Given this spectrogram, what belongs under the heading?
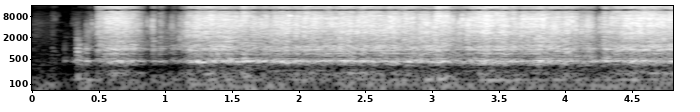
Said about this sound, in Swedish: Och det låter så härligt med träkulor.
